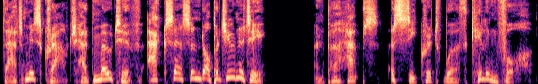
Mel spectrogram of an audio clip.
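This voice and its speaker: A man narrating an audiobook in a slow, deliberate storytelling manner. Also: medium pitch, huge pitch swings, husky, dry recording, studio quality. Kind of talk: scripted narration.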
